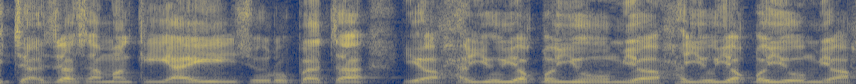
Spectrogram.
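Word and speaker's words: يا حي يا قيوم: Dikasih ijazah sama kiai suruh baca ya hayyu ya qayyum, ya hayyu ya qayyum, ya hayyu ya qayyum. Keliru bacanya. Yo kayu, yo kayumu, yo kayu, yo kayumu, yo kayu, yo kayumu, yo kayu, yo kayumu.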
